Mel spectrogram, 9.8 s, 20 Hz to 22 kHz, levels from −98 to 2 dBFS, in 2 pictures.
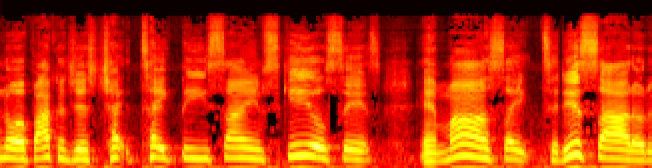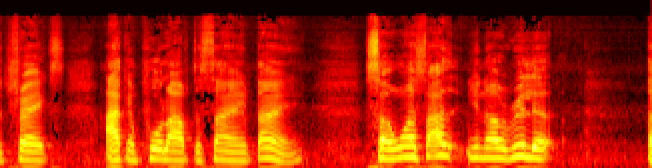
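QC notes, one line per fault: No technical faults are audible in the signal, which stays continuous and stable at a consistent level across the whole recording.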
